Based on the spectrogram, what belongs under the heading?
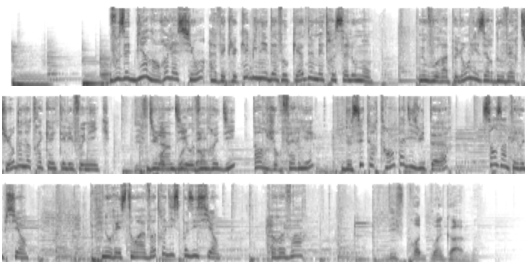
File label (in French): Repondeur, telephonie svi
